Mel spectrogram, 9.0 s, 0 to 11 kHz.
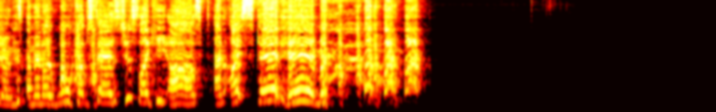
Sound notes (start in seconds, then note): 3.6 laugh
